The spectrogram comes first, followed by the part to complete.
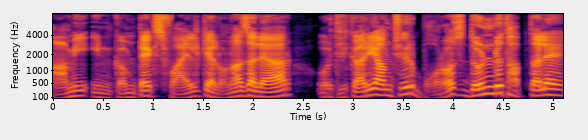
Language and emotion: Goan Konkani, fearful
